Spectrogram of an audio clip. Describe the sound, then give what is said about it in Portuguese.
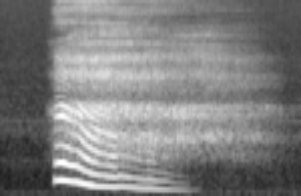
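A deep breath during a guided breathing exercise, heard as one long, full exhale: a voiced sigh that starts strong, falls steadily in pitch and fades out, with no other sound. “Faça uma ou mais respirações profundas, expandindo ao máximo o pulmão e o abdômen e expirando todo o ar.”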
